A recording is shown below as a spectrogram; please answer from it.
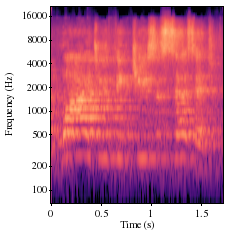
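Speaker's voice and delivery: usual speaking voice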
